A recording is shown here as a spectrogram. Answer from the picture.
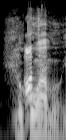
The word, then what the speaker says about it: Mukuamu: Mukuamu, I think. But he had all three of the picks. – Mukuamu, yep. – Mukuamu, Israel Mukuamu, with all three picks.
